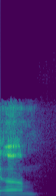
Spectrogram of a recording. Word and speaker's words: Al-Ghazali: I may probably pronouncing it wrong. Is it Al-Ghazali? – Al-Ghazali the foundation. – Yes.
